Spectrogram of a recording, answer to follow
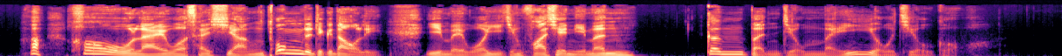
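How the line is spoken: Smiling. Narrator (Chinese): 楚留香笑了笑接着说

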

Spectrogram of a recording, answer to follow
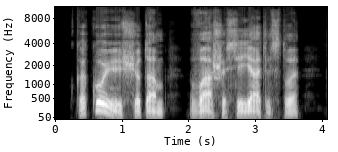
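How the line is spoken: Plain. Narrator (Russian): спросил фельдмаршал

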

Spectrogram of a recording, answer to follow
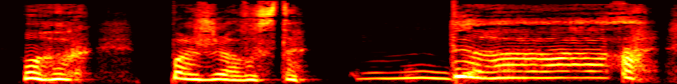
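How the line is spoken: Whimpering. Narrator (Russian): захныкала она

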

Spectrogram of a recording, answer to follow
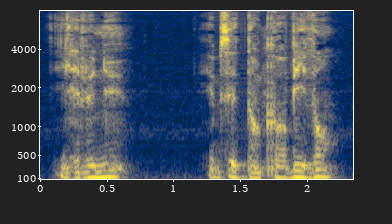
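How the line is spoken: Hoarse demonic exclamation. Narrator (French): s'exclama le démon d'une voix rauque

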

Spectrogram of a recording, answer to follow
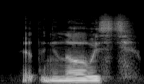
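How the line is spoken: Gruff mutter. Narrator (Russian): буркнул Блад

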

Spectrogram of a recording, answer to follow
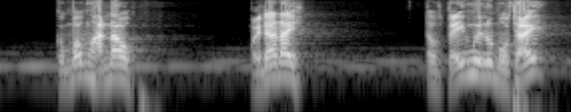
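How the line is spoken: Shouting. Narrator (Vietnamese): Tâm quát lên

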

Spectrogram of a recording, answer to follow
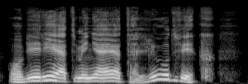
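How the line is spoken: Angry hiss. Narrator (Russian): зло прошипела она

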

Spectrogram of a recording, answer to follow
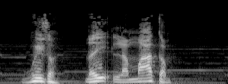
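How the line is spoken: Trembling voice. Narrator (Vietnamese): Thiên Bất Thâu cất tiếng run run nói

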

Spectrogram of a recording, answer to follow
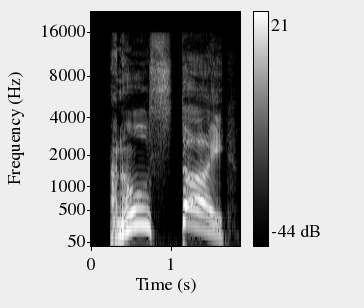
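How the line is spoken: Yelled. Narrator (Russian): заорал мужик

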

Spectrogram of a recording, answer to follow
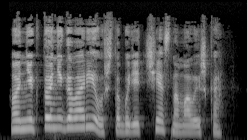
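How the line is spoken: Laughing. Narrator (Russian): засмеялся он

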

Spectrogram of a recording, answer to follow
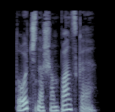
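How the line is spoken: Calm, assertive. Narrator (Russian): произнес спокойно и утвердительно

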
